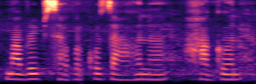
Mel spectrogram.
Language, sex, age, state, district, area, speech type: Bodo, female, 45-60, Assam, Chirang, rural, spontaneous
